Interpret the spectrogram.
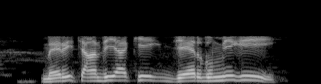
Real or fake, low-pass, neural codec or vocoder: real; 3.6 kHz; none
